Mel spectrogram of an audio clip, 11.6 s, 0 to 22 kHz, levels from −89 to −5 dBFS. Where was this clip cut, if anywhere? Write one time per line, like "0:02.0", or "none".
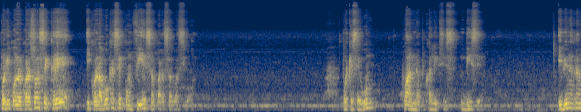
0:06.8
